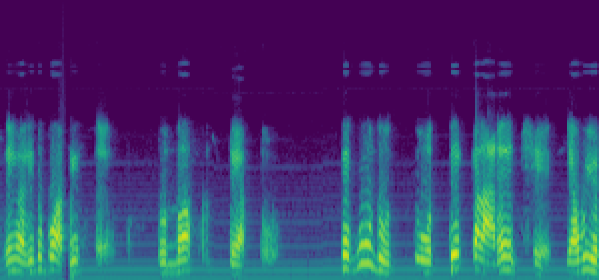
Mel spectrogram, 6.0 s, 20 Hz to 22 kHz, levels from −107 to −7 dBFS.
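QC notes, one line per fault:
0.61–0.71 s burst of packet loss: a run of audio failed to arrive in time, so the receiver stretched the last received sound across roughly 75 ms while fading it down, then resumed about 80 ms further along, leaving that stretch of sound missing.
2.14–3.21 s drift correction step: playback slows by about 5.9% and pitch drops by about 105 cents, roughly a semitone flat, for just over a second before snapping back, likely clock-matching software altering the playback rate in one step to rebalance its buffer.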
